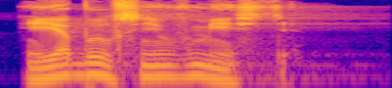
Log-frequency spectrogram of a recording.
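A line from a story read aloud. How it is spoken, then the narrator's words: Unnaturally calm. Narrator (Russian): неестественно спокойно произнес Гаарп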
